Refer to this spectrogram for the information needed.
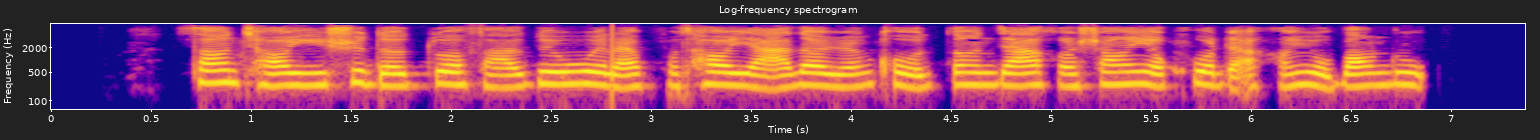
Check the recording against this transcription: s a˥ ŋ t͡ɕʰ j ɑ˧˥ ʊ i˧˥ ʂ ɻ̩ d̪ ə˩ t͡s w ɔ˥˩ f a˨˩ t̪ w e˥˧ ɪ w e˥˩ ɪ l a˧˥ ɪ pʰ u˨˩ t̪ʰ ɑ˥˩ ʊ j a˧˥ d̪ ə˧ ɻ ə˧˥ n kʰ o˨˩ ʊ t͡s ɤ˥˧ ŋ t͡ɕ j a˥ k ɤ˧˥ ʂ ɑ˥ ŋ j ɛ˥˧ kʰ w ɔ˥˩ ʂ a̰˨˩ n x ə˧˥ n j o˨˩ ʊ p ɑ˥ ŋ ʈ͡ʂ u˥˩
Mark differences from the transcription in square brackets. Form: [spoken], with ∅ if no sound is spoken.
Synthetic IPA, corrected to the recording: s [ɑ˥] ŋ t͡ɕʰ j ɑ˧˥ ʊ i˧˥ ʂ ɻ̩ d̪ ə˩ t͡s w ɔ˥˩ f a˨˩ t̪ w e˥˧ ɪ w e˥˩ ɪ l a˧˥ ɪ pʰ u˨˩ t̪ʰ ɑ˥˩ ʊ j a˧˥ d̪ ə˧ ɻ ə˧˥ n kʰ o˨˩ ʊ t͡s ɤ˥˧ ŋ t͡ɕ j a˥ [x] ɤ˧˥ ʂ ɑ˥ ŋ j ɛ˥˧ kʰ w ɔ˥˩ [ʈ͡ʂ] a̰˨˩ n x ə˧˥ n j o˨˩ ʊ p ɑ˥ ŋ ʈ͡ʂ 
